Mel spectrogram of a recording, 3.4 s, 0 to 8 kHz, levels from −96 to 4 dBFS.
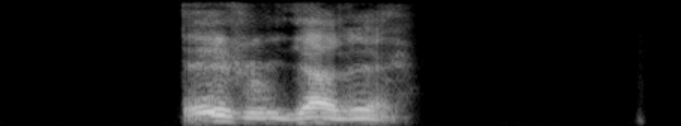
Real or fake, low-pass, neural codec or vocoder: fake; 7.2 kHz; codec, 16 kHz, 4 kbps, FreqCodec, smaller model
